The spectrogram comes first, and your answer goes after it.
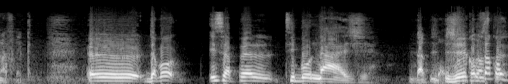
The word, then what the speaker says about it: Nagy: Ses parents étaient d'origine hongroise, donc il s'appelle Thibaut Nagy. Et on prononce comme en hongrois. Oui, voilà. Tout à fait, Nagy comme en hongrois.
